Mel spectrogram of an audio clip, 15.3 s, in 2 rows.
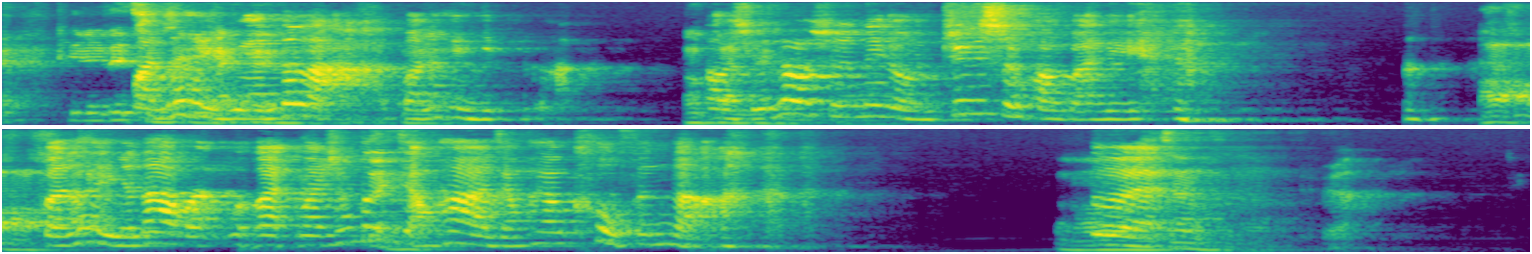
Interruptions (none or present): present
